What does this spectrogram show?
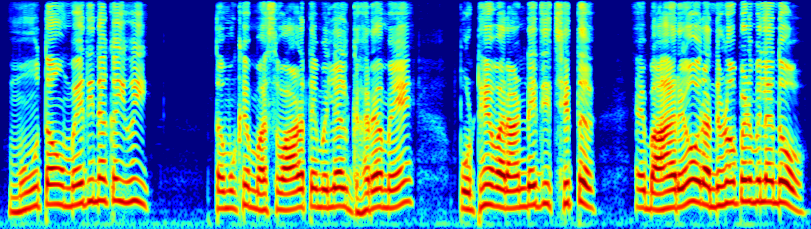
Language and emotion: Sindhi, surprised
